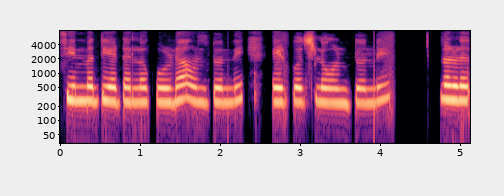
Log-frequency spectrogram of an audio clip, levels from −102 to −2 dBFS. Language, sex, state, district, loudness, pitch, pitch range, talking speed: Telugu, female, Telangana, Karimnagar, -16 LUFS, 250 Hz, 245-270 Hz, 95 wpm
